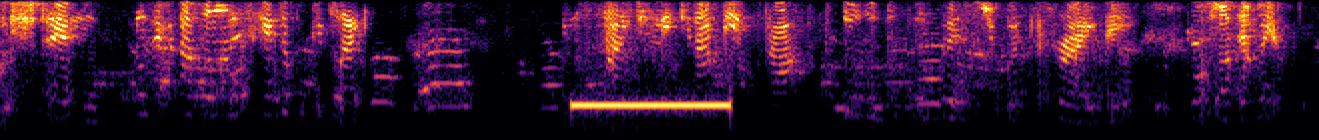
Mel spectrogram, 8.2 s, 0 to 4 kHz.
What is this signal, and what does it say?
Ringback tone (Europe, 425 Hz), with speech.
